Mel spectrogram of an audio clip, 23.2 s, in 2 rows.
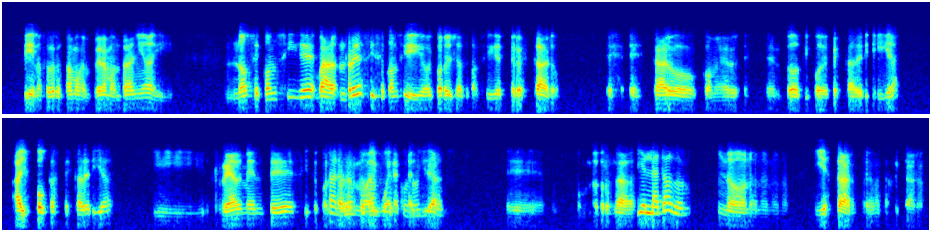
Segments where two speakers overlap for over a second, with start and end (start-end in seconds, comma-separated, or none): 15.7-17.1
